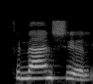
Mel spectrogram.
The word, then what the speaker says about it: financial: Okay, financial, even IAL, the same rule follows. Second syllable from the end of the word.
